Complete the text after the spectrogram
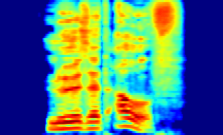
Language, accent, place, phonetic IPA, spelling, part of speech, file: German, Germany, Berlin, [ˌløːzət ˈaʊ̯f], löset auf, verb, De-löset auf.ogg
- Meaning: second-person plural subjunctive I of auflösen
